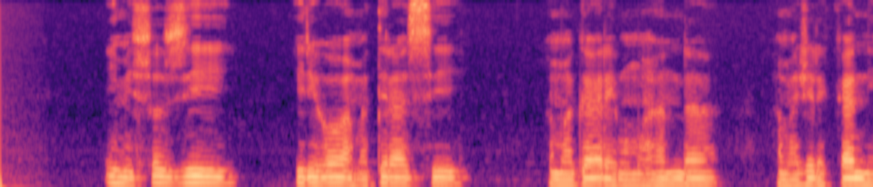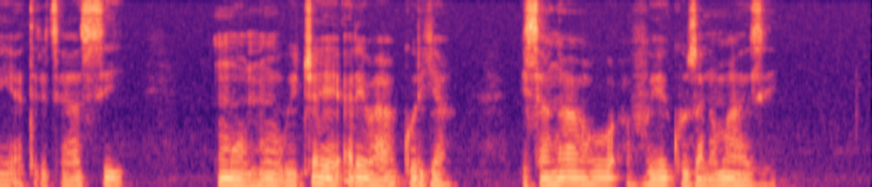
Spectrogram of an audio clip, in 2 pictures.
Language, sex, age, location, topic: Kinyarwanda, female, 50+, Nyagatare, agriculture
